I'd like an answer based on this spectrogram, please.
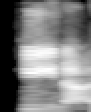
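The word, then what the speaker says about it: Jeanna: uh jean-ann uh dewal i think it's how we say her name gina it's actually i i recently watched an interview with her and it is gina just a very conscious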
